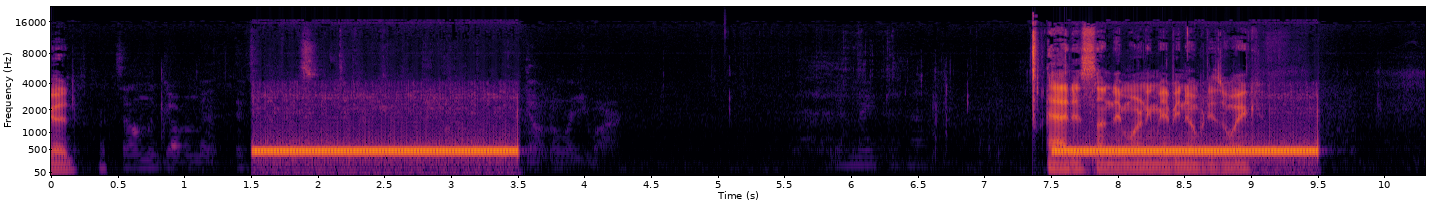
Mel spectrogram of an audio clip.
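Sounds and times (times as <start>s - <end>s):
speech: 0.0s - 0.2s, 7.5s - 9.2s
electronic ringback tone from an outgoing phone call on the receiver: 1.5s - 3.6s, 7.6s - 9.6s.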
